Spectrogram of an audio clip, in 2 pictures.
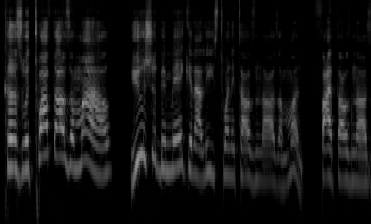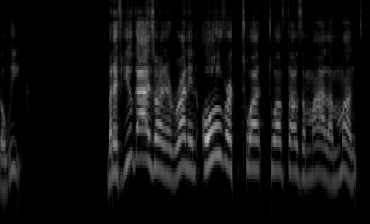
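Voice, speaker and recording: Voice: medium pitch, gravelly, fairly bright tone, dry recording, studio quality. An American livestream host giving informal business advice, speaking emphatically, repeating points and checking in with listeners.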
